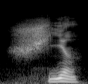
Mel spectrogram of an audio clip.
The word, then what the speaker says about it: chien: You don't pronounce this N, and it goes like yin, yin, yin, okay? So you combine the two, chien, chien, un chien, okay?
